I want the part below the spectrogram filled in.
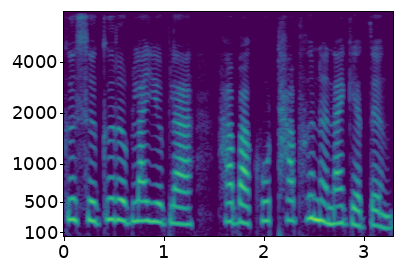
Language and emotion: Bodo, neutral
